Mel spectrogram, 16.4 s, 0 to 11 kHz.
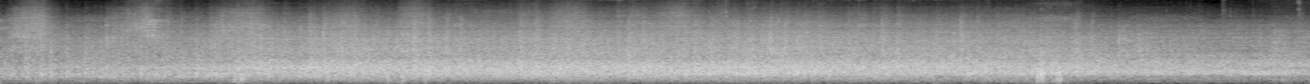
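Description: CTA 'L' rapid-transit train passing on elevated tracks: the steady noise of wheels on rail, with regular clacks about once a second as the wheels cross rail joints. It builds over the first few seconds and eases near the end, with one sharp clack about 13 seconds in.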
